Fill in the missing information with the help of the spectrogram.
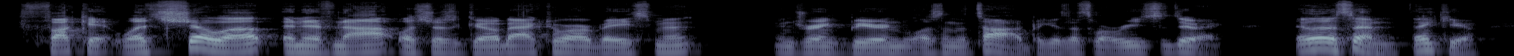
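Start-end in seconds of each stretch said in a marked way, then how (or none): none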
